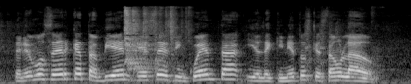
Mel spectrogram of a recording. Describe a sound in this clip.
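A coin drops and clatters onto a pile of coins.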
